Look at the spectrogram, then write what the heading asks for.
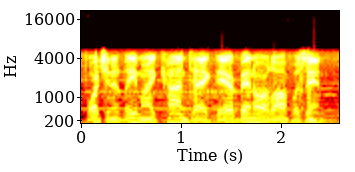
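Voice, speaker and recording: Actor playing a brisk hard-boiled radio detective. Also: male voice, mid-range voice, natural voice. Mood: brisk, businesslike. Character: wry, hard-boiled male insurance investigator. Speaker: lead actor and narrator. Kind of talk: old-time radio detective drama acting. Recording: muffled old radio recording, music behind.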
